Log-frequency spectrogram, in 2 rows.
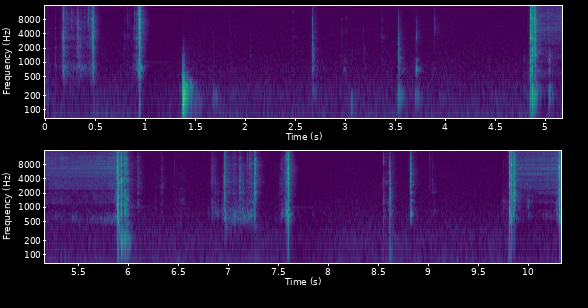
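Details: Asahi Pentax Spotmatic SP M42 film camera, serial 2483987, shutter test: crisp, clean single shutter snaps repeatedly without drag or hesitation; shutter sounds good and working.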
